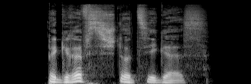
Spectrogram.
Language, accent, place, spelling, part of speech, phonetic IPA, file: German, Germany, Berlin, begriffsstutziges, adjective, [bəˈɡʁɪfsˌʃtʊt͡sɪɡəs], De-begriffsstutziges.ogg
- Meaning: strong/mixed nominative/accusative neuter singular of begriffsstutzig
